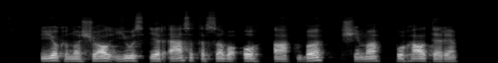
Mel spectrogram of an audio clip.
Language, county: Lithuanian, Klaipėda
